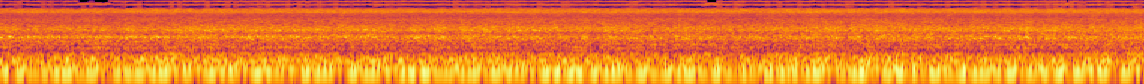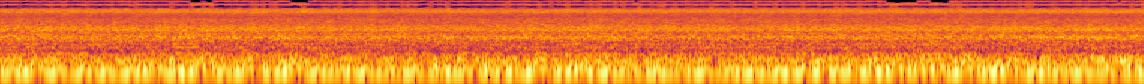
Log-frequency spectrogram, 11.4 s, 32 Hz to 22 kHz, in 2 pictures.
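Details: Freshly built 383 stroker for a 1995 LT1, Eagle forged crank, Holley Terminator X, brief first run on engine run stand, cold: deep smooth even V8 idle, no knocks or ticks; healthy, though water pump leaks from missing gasket.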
